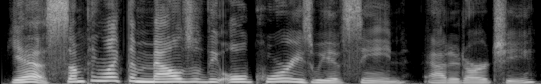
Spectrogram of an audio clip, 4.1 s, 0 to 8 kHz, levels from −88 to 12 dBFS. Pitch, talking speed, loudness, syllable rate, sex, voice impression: 225 Hz, 205 wpm, -16 LUFS, 4.9 syllables/s, female, very feminine, slightly young, adult-like, very thin, very tensed, slightly powerful, bright, slightly hard, very clear, very fluent, slightly cute, cool, very intellectual, refreshing, sincere, calm, friendly, slightly reassuring, unique, elegant, slightly sweet, slightly strict, slightly intense, slightly sharp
